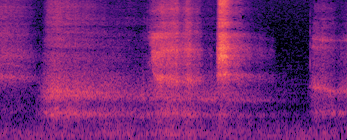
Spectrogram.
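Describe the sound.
A shaken, frightened person takes a deep breath, a few soft, shaky airy inhales and exhales, faint and breathy, with no talking.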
